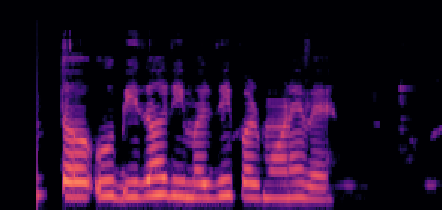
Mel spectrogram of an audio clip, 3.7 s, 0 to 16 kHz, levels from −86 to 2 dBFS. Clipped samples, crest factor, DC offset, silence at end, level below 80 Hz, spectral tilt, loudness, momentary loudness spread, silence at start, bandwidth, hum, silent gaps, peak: under 0.1%; 16 dB; under 0.1%; 0.9 s; -80 dBFS; -5 dB/octave; -30 LUFS; 14 LU; 0.3 s; 9.2 kHz; none; 0.45-0.49 s; -14 dBFS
